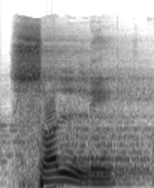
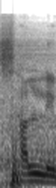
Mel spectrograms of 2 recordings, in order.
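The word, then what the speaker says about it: صلِّ: আল্লাহুম্মা সল্লি আলা।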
